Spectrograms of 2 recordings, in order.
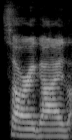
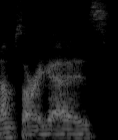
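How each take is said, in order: First: Apologizing with a mouth full; mouthful of food, quick sorry; chewing while talking. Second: Soft, slow, sheepish sorry; quiet apology. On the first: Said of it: "I'm trying to eat this as quiet as I possibly can". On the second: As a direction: mumble the apology, lower and slower. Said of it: "Flare point, I know, it's bad". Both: Real, not acted.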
